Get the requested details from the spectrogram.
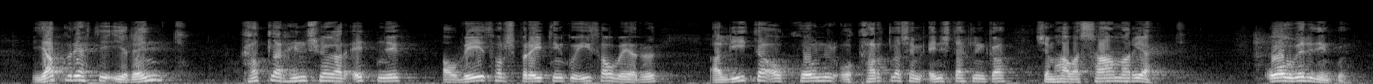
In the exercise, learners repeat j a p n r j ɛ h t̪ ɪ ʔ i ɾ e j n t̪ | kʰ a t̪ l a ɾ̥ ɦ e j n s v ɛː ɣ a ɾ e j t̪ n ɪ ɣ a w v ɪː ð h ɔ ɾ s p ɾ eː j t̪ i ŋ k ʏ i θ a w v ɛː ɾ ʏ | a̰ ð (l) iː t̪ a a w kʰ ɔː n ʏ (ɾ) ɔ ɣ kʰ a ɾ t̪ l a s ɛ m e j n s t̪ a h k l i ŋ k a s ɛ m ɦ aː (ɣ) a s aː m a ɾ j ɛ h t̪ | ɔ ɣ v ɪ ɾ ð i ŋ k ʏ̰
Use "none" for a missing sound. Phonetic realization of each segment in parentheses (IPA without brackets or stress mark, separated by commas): l, ɾ, v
